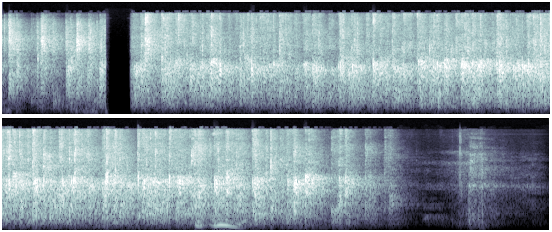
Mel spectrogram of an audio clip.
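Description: Dense, steady applause from an audience welcoming a speaker, a continuous wash of many hands clapping for about seven seconds, briefly cut at the start, then fading out with a few scattered claps.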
